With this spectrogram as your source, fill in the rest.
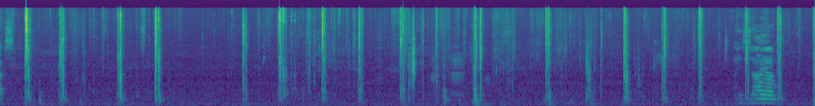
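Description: Plastic card holders click and clack together in someone's hands.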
